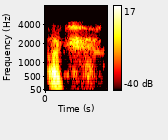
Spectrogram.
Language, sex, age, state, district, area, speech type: Hindi, male, 30-45, Bihar, Muzaffarpur, rural, conversation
